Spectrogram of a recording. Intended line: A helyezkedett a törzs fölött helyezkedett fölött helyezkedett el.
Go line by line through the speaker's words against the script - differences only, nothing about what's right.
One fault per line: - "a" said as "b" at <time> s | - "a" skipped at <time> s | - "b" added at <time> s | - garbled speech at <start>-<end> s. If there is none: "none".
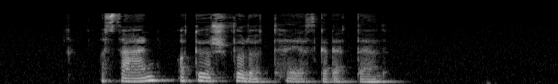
- "helyezkedett" said as "szárny" at 1.1 s
- "fölött helyezkedett" skipped at 3.6 s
